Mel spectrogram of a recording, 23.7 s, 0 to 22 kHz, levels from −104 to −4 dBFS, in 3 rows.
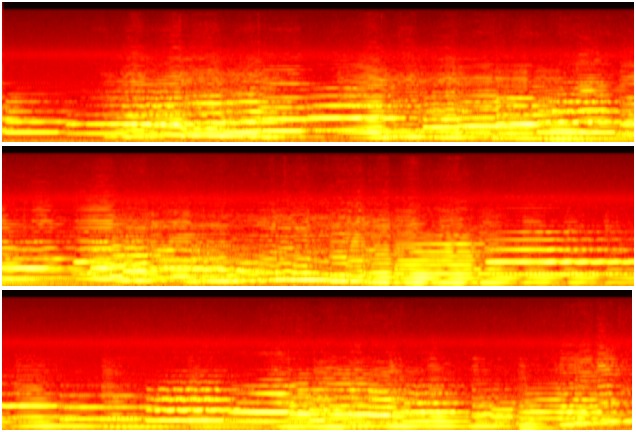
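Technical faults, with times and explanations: Throughout, mains buzz: a steady, raspy buzz sits under the sound at around 30 dB down, built on 60 Hz. Sharp switching spikes leak in twice per mains cycle, stacking harmonics up into the kilohertz range, which gives it that gritty edge.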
